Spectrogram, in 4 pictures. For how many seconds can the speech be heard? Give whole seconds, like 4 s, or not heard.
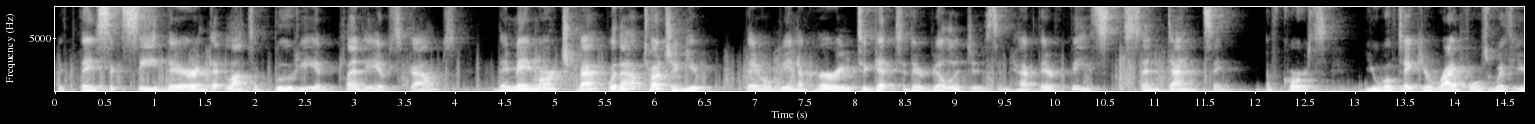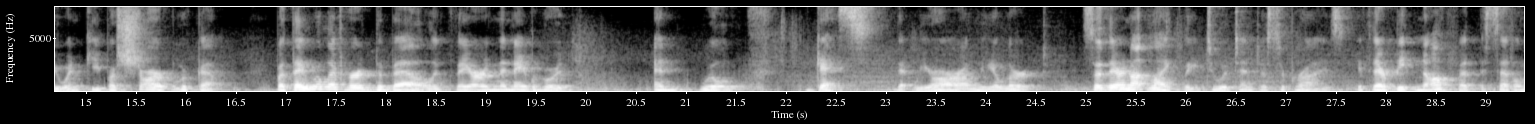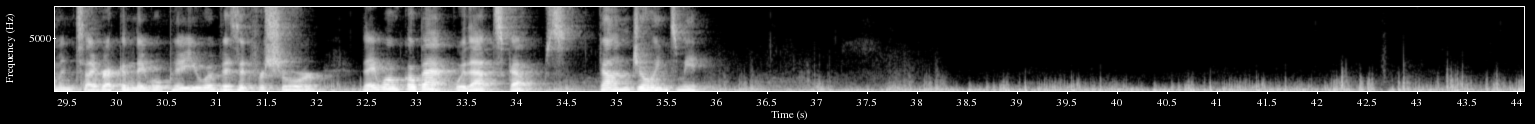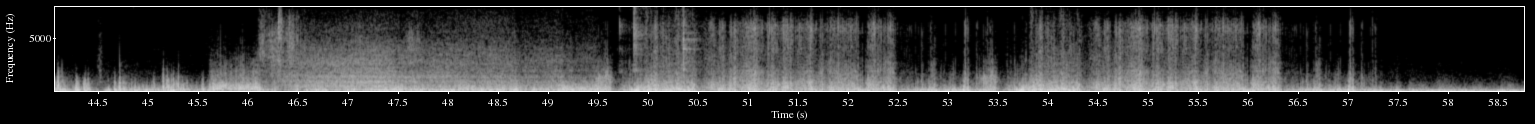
35 s.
